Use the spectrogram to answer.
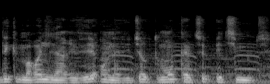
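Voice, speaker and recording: Noticeable background noise runs behind a man talking at a fairly quick pace. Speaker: YouTuber. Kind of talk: casual vlog storytelling. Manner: loud; hesitant, many fillers.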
